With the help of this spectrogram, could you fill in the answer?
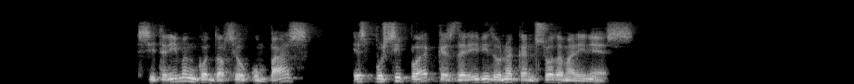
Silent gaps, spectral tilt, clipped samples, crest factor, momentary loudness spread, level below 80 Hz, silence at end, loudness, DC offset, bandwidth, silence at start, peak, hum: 3.27-3.53 s; -4.5 dB/octave; under 0.1%; 18 dB; 8 LU; -60 dBFS; 2.2 s; -19 LUFS; under 0.1%; 8 kHz; 1.4 s; -4 dBFS; none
